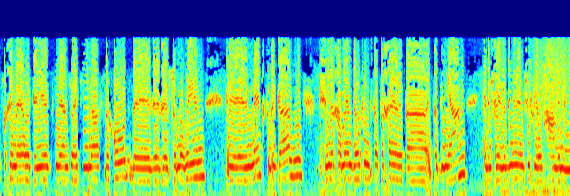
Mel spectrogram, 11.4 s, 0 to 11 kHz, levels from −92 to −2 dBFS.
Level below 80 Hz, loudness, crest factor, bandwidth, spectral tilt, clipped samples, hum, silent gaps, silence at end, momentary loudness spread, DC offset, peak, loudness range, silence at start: -40 dBFS; -16 LUFS; 10 dB; 6.4 kHz; -4 dB/octave; under 0.1%; none; none; 0 s; 3 LU; 0.2%; -8 dBFS; 0 LU; 0 s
